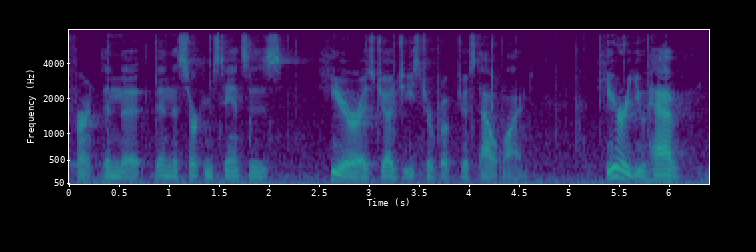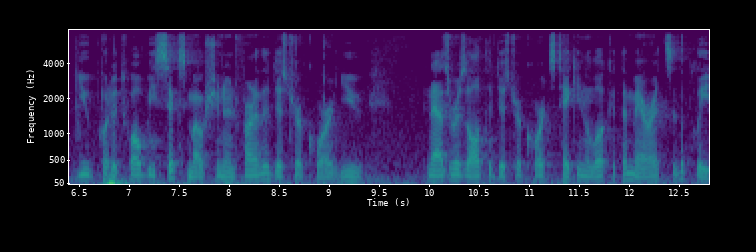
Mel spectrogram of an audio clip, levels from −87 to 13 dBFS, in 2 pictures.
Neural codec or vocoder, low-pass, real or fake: none; 7.2 kHz; real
